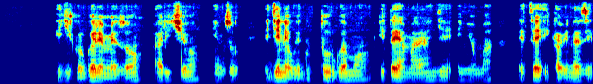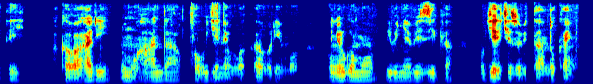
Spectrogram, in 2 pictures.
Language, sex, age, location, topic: Kinyarwanda, male, 18-24, Kigali, finance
